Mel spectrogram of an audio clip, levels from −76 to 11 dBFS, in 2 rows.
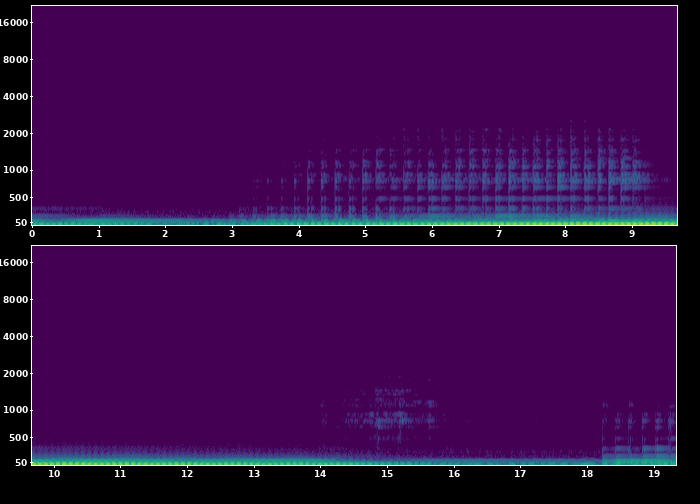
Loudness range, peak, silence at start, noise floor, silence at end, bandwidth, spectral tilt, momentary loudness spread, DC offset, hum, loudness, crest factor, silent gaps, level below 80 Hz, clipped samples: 13 LU; -2 dBFS; 0 s; -40 dBFS; 0 s; 1.2 kHz; -11 dB/octave; 19 LU; under 0.1%; none; -35 LUFS; 12 dB; none; -30 dBFS; under 0.1%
